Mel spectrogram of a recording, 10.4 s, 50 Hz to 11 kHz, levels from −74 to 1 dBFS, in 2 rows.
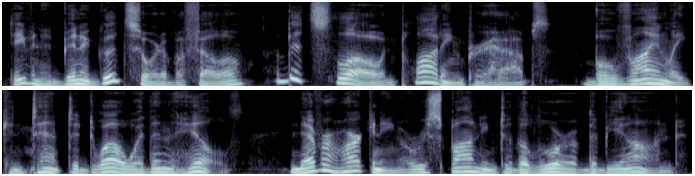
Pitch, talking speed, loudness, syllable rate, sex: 135 Hz, 185 wpm, -17 LUFS, 4.8 syllables/s, male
